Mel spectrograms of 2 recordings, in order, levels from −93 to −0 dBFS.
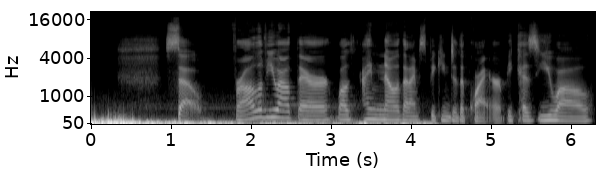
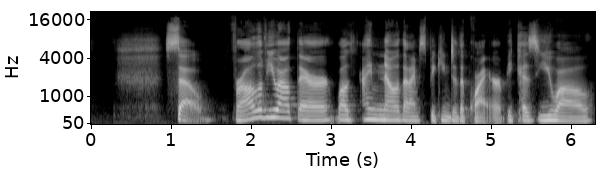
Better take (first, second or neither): second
